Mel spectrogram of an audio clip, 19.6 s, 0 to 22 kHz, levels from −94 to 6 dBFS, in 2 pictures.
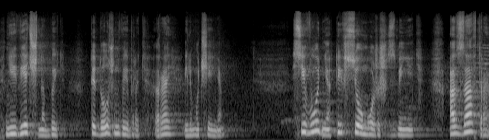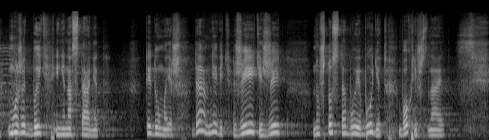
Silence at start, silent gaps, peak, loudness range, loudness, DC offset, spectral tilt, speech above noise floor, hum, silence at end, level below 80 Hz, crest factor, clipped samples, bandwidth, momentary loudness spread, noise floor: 0 s; none; -6 dBFS; 5 LU; -28 LUFS; under 0.1%; -4 dB/octave; 35 dB; none; 0 s; -60 dBFS; 22 dB; under 0.1%; 15.5 kHz; 16 LU; -64 dBFS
